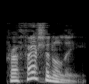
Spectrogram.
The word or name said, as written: professionally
